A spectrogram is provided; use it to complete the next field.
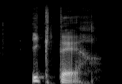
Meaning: jaundice
- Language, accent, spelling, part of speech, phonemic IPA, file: French, France, ictère, noun, /ik.tɛʁ/, LL-Q150 (fra)-ictère.wav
